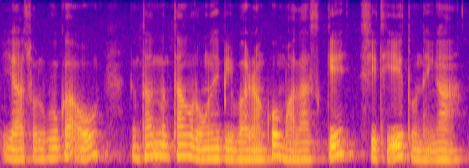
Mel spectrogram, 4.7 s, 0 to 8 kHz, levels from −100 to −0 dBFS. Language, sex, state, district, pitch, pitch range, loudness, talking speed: Garo, male, Meghalaya, West Garo Hills, 125 Hz, 115-150 Hz, -19 LUFS, 130 wpm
